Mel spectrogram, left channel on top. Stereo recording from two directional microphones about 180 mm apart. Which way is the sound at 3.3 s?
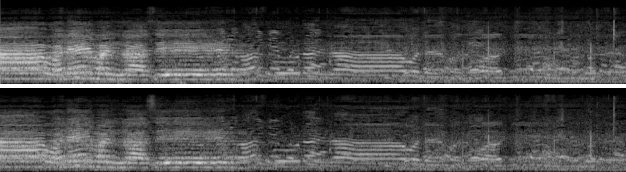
25° left (ahead or behind).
